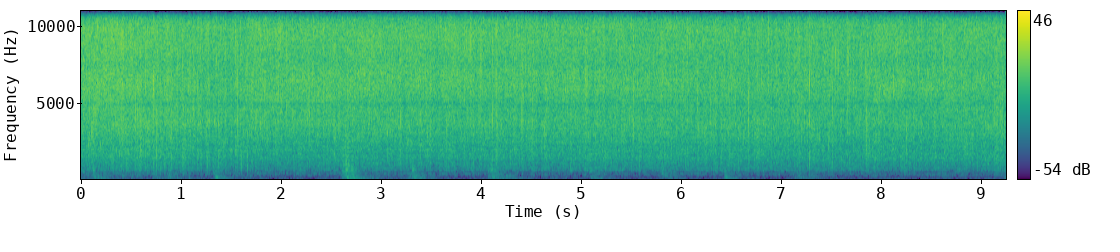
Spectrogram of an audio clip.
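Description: Sliced sweet peppers sizzling in hot grapeseed oil in a frying pan, a steady hiss. A spatula stirring them scrapes and taps against the pan now and then.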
